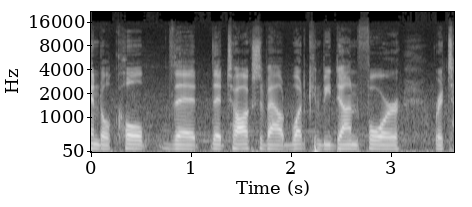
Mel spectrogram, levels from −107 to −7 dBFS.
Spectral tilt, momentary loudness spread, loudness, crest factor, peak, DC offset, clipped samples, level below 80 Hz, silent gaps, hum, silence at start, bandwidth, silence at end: -5 dB/octave; 6 LU; -26 LUFS; 18 dB; -8 dBFS; under 0.1%; under 0.1%; -46 dBFS; none; none; 0 s; 16 kHz; 0 s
